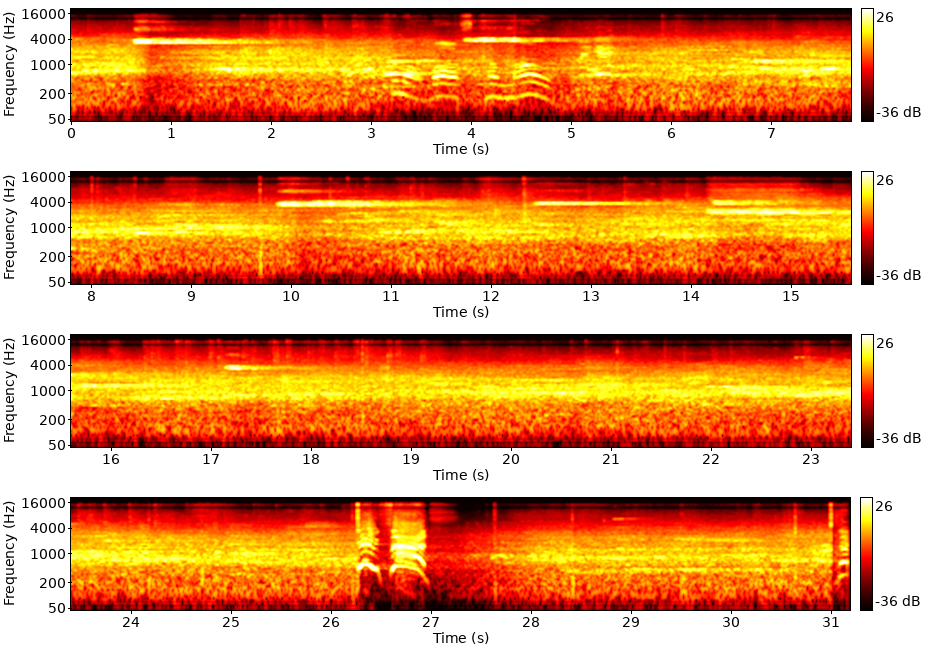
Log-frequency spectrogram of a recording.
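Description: Youth basketball game sounds in a gym: a basketball bouncing and shoes squeaking briefly on the court, over steady crowd chatter that echoes in the hall. A brief loud burst comes near the end.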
